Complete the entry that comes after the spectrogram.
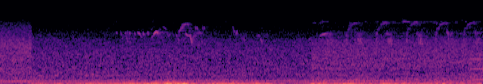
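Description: Outdoor ambience: small birds chirping in short, quick calls that come more often in the second half, over an uneven low rumble.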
